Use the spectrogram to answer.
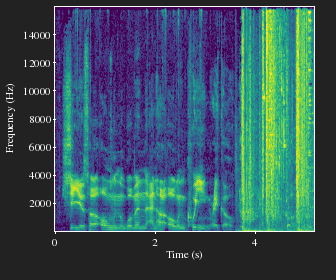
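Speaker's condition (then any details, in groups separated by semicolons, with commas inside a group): No condition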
